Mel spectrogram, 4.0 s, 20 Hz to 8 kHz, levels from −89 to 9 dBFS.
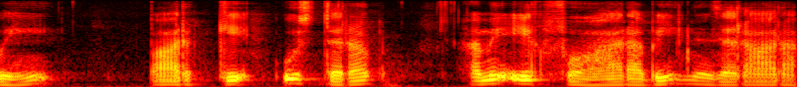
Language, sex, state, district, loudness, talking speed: Hindi, male, Bihar, Araria, -20 LUFS, 195 wpm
